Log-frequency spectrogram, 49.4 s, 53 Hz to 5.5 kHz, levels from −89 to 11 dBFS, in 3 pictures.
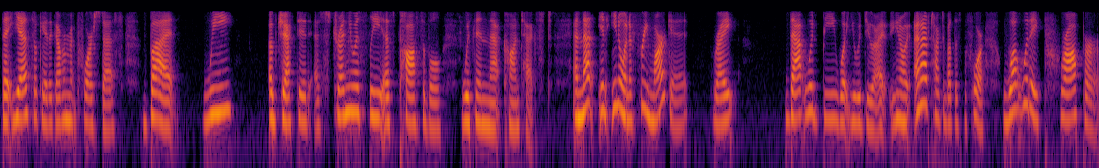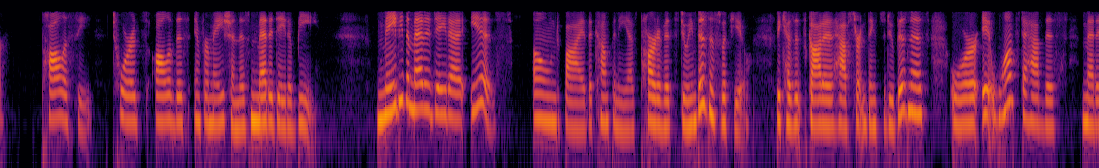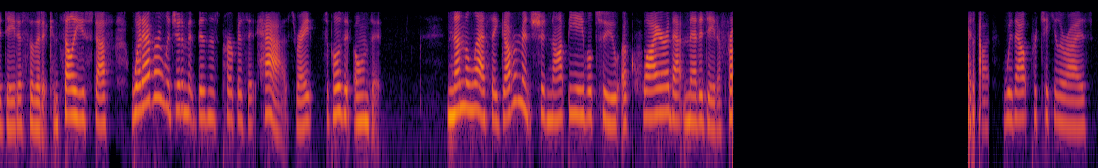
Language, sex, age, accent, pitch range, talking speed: English, female, 40-59, American, 180-230 Hz, 150 wpm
